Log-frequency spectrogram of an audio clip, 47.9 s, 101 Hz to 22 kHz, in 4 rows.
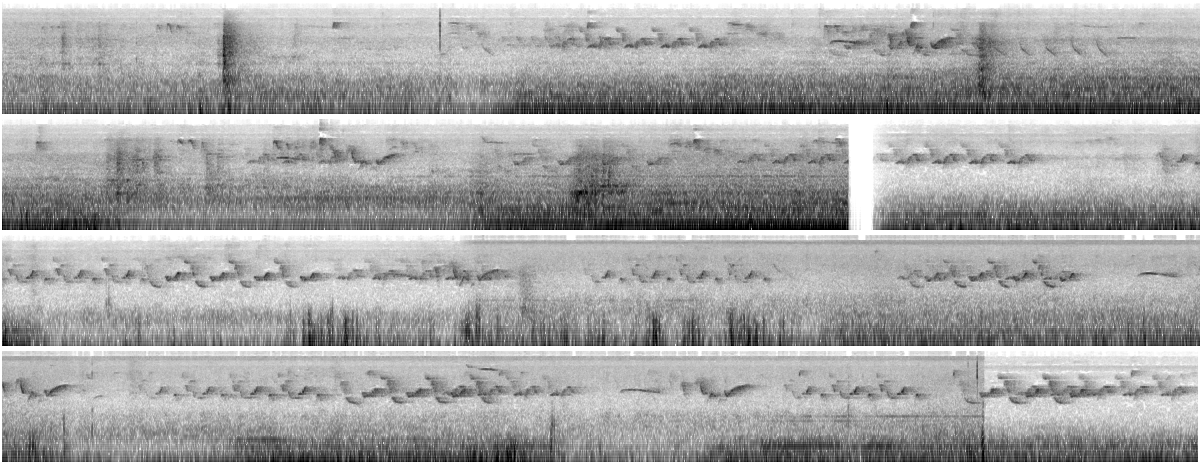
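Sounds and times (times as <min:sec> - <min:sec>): songbirds chirping and singing: 0:02.7 - 0:47.9.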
